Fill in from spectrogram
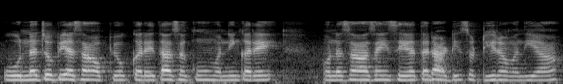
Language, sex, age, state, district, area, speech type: Sindhi, female, 18-30, Gujarat, Surat, urban, spontaneous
